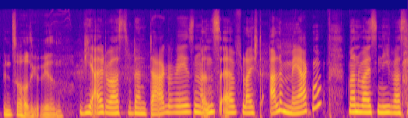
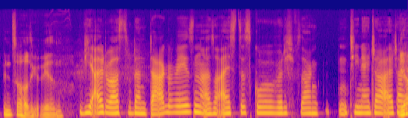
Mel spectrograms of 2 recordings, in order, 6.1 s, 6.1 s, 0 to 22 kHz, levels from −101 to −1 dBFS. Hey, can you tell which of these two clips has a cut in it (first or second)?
first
